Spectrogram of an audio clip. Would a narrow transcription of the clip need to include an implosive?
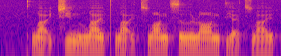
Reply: no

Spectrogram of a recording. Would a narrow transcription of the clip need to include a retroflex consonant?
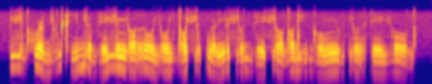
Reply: yes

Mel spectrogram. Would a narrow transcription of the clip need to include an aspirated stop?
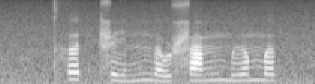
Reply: yes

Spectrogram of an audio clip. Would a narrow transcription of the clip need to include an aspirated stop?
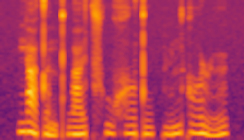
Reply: yes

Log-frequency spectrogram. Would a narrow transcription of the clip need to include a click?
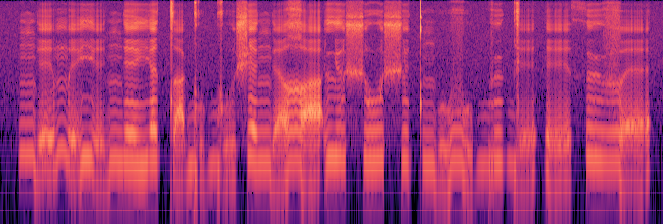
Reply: no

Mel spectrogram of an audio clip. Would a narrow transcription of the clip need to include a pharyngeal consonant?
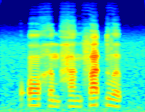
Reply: no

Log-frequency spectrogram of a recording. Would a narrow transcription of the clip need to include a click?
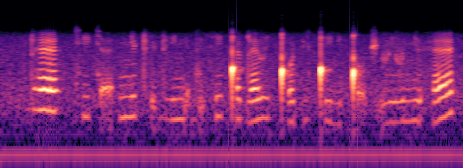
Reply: yes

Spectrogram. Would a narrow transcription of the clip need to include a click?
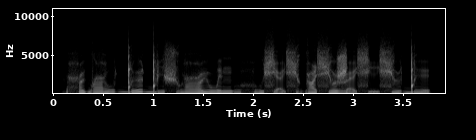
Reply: yes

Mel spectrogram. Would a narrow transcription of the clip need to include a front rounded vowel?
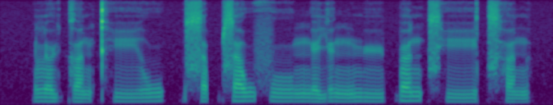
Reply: yes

